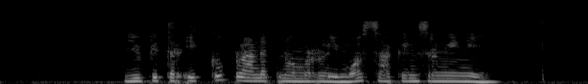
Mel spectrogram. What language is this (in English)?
Javanese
